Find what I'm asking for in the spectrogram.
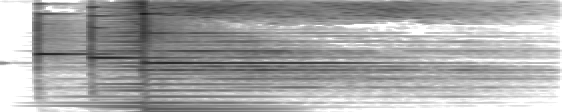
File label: Calendar Alert; eMobile; alarms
